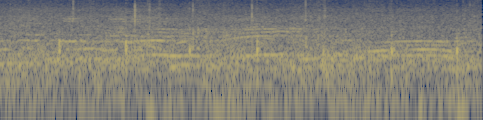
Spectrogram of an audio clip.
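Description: Indoor swimming-pool race ambience: a steady, echoing wash of swimmers' splashing and hall noise, with distant voices audible over it.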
